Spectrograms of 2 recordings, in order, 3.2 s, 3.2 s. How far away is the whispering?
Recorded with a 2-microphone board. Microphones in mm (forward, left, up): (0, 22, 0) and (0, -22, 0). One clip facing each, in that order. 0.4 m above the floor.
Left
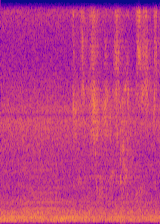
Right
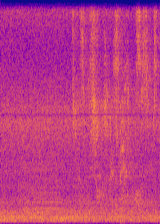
About 3.5 m.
